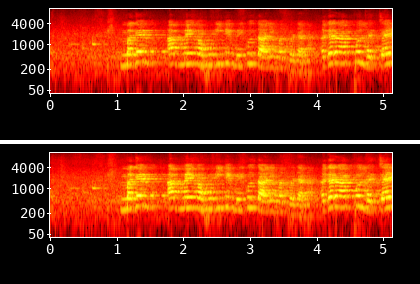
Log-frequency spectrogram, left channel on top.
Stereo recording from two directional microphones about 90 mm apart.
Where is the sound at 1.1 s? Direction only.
20° left (ahead or behind).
